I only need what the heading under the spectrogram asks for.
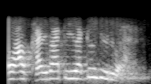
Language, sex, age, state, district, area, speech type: Odia, male, 60+, Odisha, Balangir, urban, conversation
